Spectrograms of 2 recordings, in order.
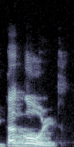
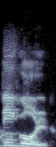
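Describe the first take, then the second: First: The said as "thuh" before gold; "the" with a short uh vowel, "thuh gold"; correct the. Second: The said as "thee" before gold; "the" with a long ee vowel, "thee gold"; wrong the. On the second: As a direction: show the mistake, "thee gold". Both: Shown as a demonstration. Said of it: "not the gold".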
